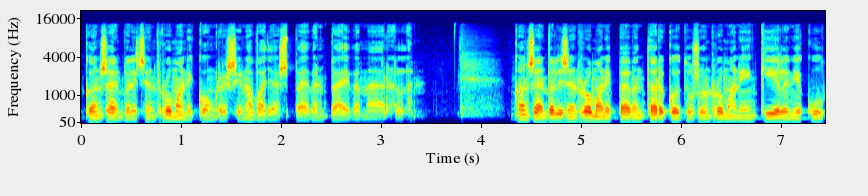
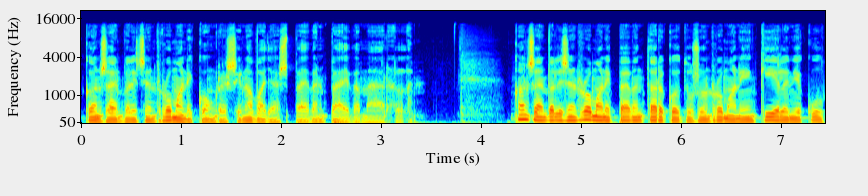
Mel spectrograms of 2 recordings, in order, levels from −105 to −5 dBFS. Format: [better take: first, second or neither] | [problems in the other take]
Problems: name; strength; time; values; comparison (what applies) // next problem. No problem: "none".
second | thin; very; fading below 400 Hz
